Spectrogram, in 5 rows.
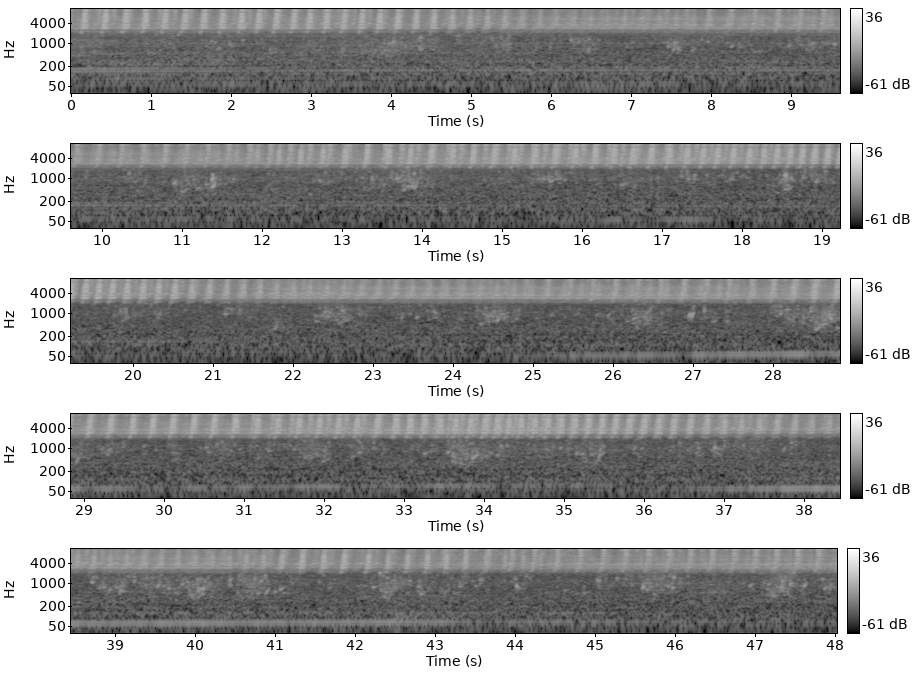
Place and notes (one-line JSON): {"title": "里瓏里, Guanshan Township - Cicadas and streams", "date": "2014-09-07 11:55:00", "description": "Cicadas sound, Traffic Sound, The sound of water, Streams waterway, Very hot weather\nZoom H2n MS+ XY", "latitude": "23.04", "longitude": "121.15", "altitude": "255", "timezone": "Asia/Taipei"}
